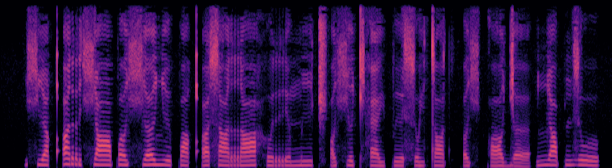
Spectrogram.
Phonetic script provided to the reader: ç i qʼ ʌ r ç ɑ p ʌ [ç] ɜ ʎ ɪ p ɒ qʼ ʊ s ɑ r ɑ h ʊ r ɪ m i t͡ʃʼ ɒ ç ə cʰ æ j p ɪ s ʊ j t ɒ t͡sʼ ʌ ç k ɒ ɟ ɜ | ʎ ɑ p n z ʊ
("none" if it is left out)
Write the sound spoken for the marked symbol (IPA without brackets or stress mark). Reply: ç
